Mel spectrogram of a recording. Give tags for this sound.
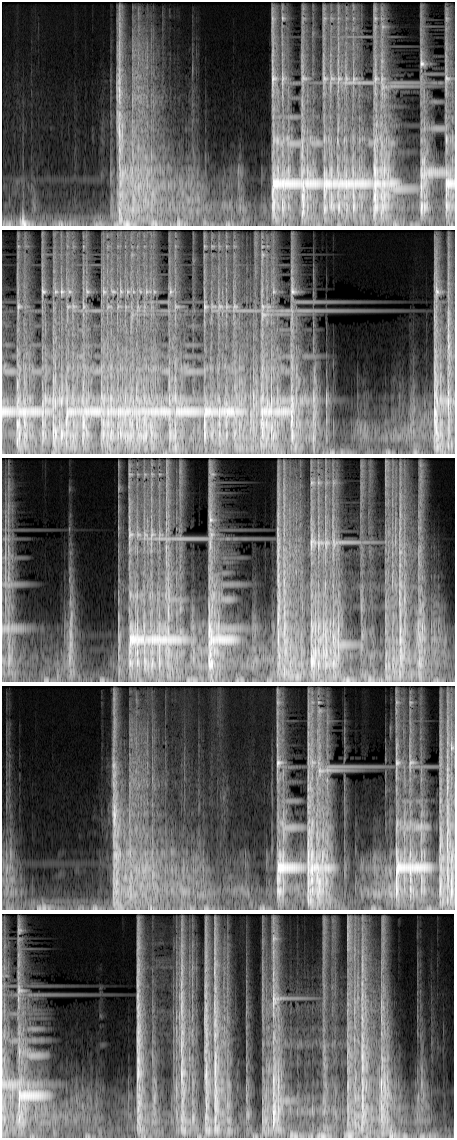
arcade; electric; environmental-sounds-research; game; mechanical; pinball

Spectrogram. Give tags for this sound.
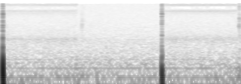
noises; foley

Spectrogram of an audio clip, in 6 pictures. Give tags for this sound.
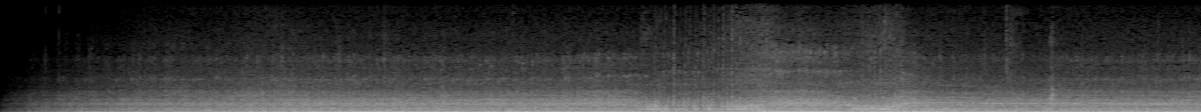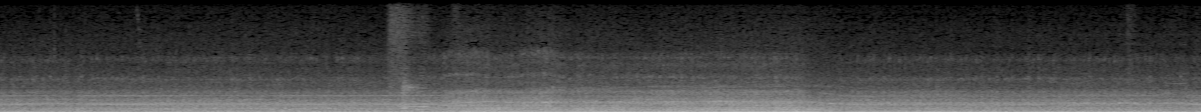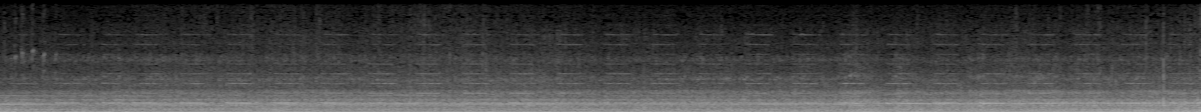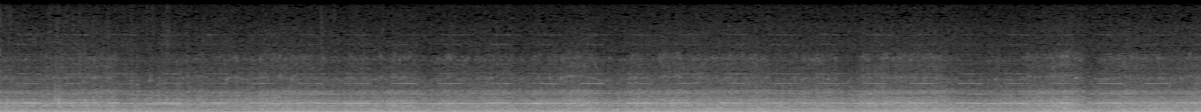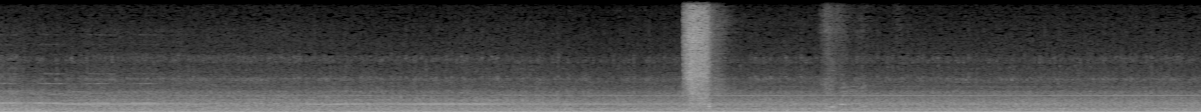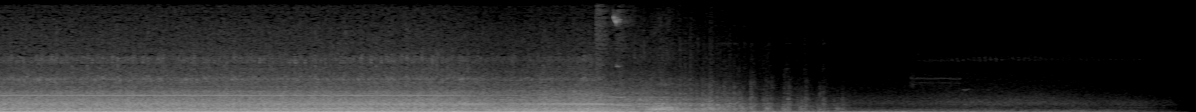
back-up; diesel; engine; field-recording; ford; idle; motor; semi; start; tractor; truck

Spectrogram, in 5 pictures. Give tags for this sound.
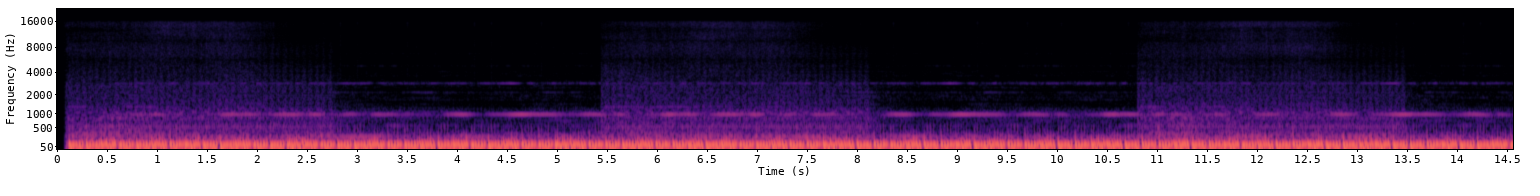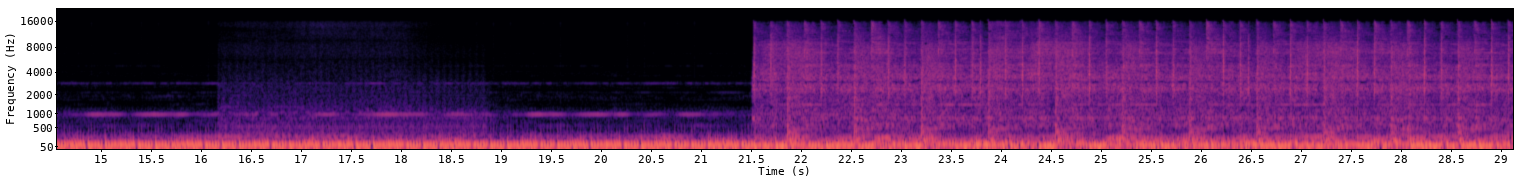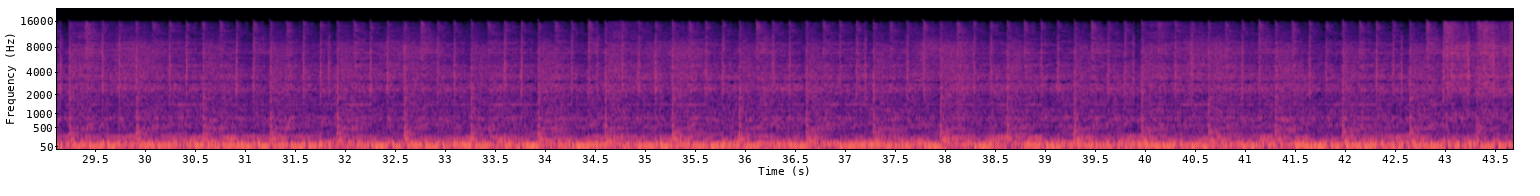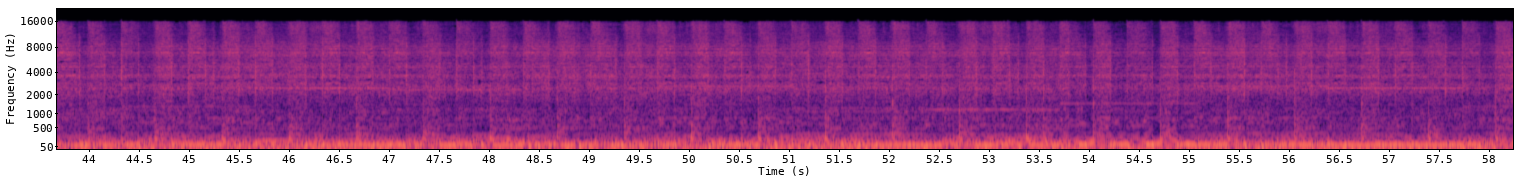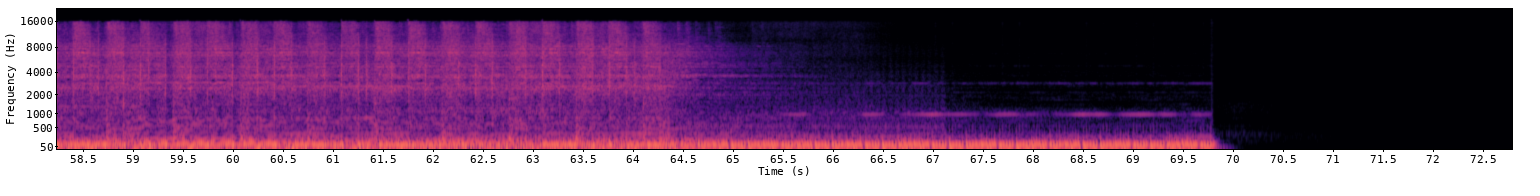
background; guitar; metal; music; rock

